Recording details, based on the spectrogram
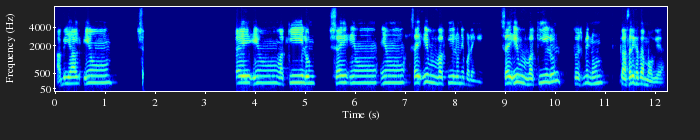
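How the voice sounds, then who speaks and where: Man, recitation teacher, high-pitched, patient, repeats words slowly, dry muffled recording. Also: no room sound. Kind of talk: tajweed class explanation.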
